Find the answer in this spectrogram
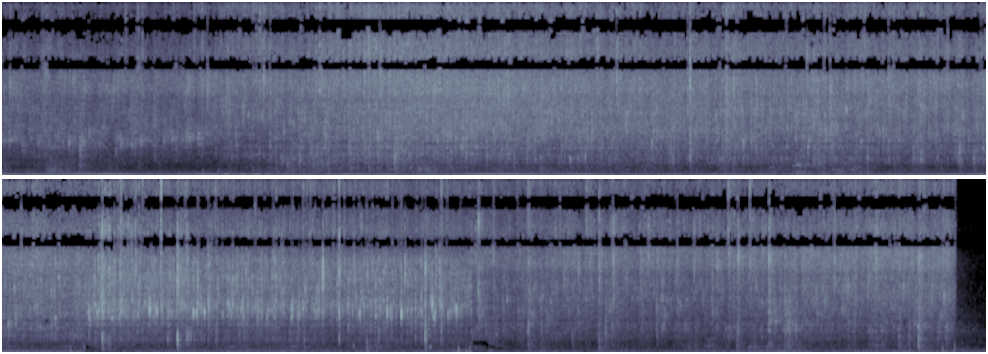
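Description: Food frying in hot oil in a frying pan on a gas stove: a steady sizzle with fine crackling. The sizzle gets louder and crackles more for several seconds past the middle.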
